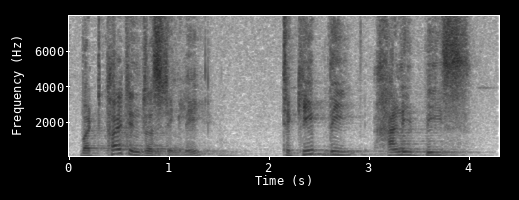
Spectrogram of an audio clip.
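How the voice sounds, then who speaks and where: A non-native accent comes through at a fairly slow pace with lively intonation. Audible room echo surrounds the voice. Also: man. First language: not English. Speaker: lecturer on food safety. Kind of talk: lecture. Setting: hotel hall with live audience. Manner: halting.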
